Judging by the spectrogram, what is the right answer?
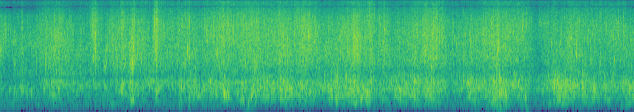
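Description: Water sloshing and splashing in uneven surges as people wade through a shallow lagoon.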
